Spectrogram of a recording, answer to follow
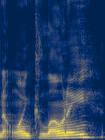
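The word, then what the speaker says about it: Oinkologne: and B and then oinkeloni um I think that's how you say it like it's bologna and Colony uh there's the two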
